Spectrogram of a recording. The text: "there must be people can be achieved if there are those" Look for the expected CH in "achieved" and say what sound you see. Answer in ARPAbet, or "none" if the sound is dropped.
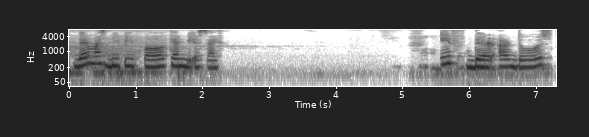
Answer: S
